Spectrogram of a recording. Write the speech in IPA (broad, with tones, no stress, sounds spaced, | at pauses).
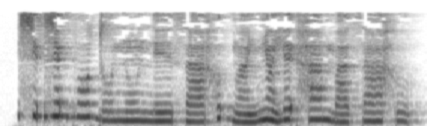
s ɪ˦ ʔ z ɛ˦ ʔ b ɔ˦ d o˨ n ũ˨ n e˨ ɪ̯ θ ä˨ h ʊ˦ ʔ b ã˨ ɲ ã˦˨ j ɛ˦ ʔ h ä˦ m ä˨ θ ä˦ h u˦˨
